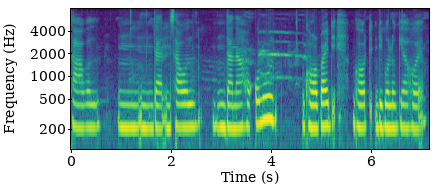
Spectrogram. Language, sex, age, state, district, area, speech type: Assamese, female, 60+, Assam, Dibrugarh, rural, spontaneous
